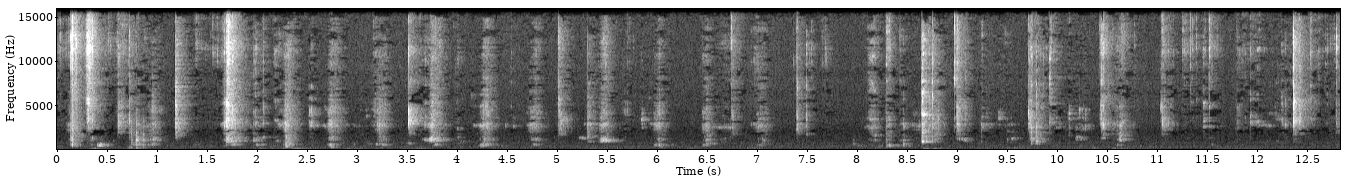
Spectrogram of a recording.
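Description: Faint close-up chewing: a person eating with her mouth full, making soft, irregular wet mouth clicks and smacks several times a second.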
